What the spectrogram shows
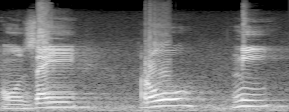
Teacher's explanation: karena nun sukun ini bertemu dengan hamzah wasal dan kaidah mengatakan bahwa hamzah wasal jika di tengah hukumnya tidak terbaca, maka ini diberi harakat penolong berupa kasrah menjadi uzai ru ni.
